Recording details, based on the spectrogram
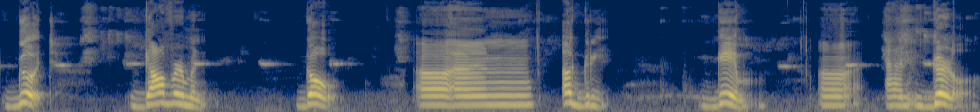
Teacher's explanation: it is called the voiced velar stop it means that you use the back of the tongue to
